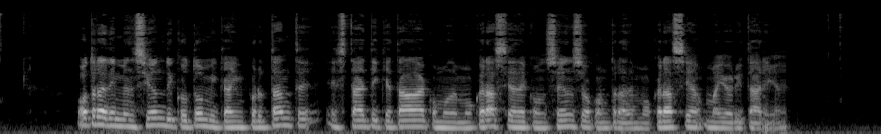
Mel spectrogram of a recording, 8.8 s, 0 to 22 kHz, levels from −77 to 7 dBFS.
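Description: From 7.63 to 7.98 s the speech turns into a rigid metallic buzz near 66.8 Hz: robotic sound, likely from repeating roughly 15 ms buffers, with about two fifths of the audio repeated instead of new.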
